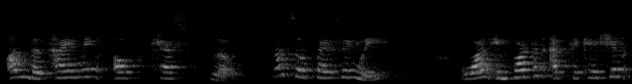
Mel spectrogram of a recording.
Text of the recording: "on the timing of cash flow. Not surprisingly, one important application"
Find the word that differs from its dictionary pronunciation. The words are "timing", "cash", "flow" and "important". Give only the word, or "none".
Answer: cash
